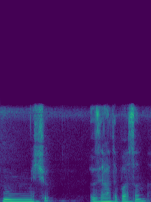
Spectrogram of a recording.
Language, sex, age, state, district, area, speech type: Kashmiri, male, 18-30, Jammu and Kashmir, Shopian, urban, spontaneous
